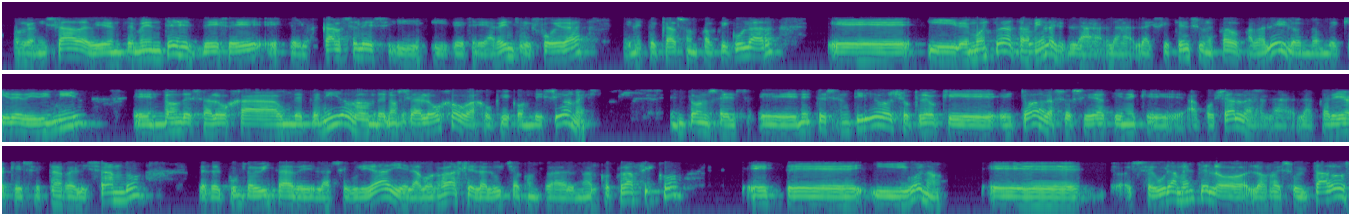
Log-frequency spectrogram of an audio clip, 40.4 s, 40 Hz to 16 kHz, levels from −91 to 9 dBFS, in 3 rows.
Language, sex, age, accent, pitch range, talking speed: Spanish, male, 50-69, Argentinian, 95-120 Hz, 140 wpm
